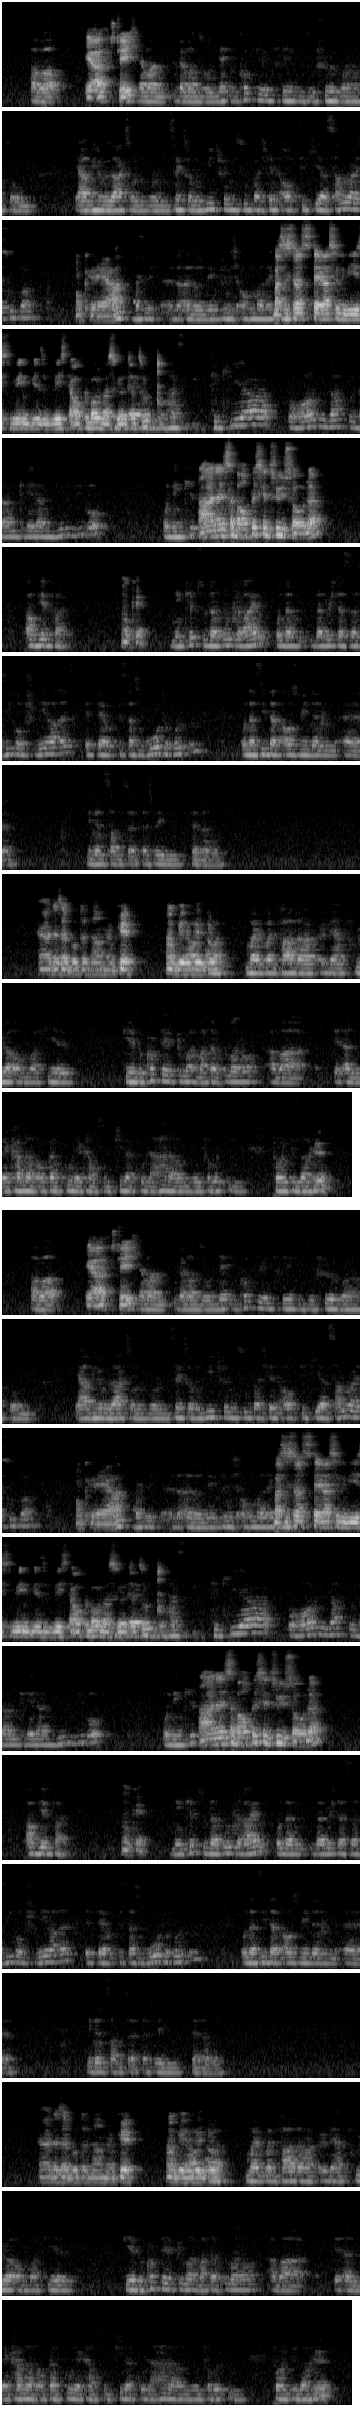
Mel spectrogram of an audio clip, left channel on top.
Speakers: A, on the left; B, on the left.
A: Aber
B: Ja, verstehe ich.
A: wenn man, wenn man so einen netten Cocktail trinkt, so schön, man hat so ein, ja, wie du sagst, so ein, so ein Sex on the Beach finde ich super. Ich finde auch Tequila Sunrise super.
B: Okay, ja.
A: Weiß nicht, also den finde ich auch immer lecker.
B: Was ist was ist der, was denn wie ist wie, wie, also wie ist der aufgebaut? Was gehört
A: Ähm,
B: dazu?
A: du hast Tequila, Orangensaft und dann Grenadinsirup. und den kippst
B: Ah,
A: du
B: das
A: unten
B: ist aber auch
A: rein.
B: ein bisschen süßer, oder?
A: Auf jeden Fall.
B: Okay.
A: Und den kippst du dann unten rein und dann dadurch, dass das Sirup schwerer ist, ist, der, ist das Rote unten und das sieht dann aus wie ein, äh, wie ein Sunset. Deswegen der Name.
B: Ja, deshalb wird der Name. Okay. Okay,
A: Ja,
B: okay, okay.
A: aber mein, mein Vater, äh, der hat früher auch immer viel, viel so Cocktails gemacht, macht er auch immer noch, aber der, also der kann das auch ganz gut. Der kann auch so Pina Colada und so verrückten, verrückte Sachen.
B: okay.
